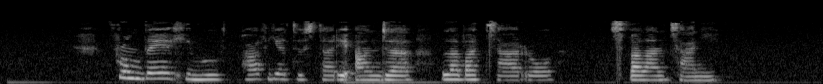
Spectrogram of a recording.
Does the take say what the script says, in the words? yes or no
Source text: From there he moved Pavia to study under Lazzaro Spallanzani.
yes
